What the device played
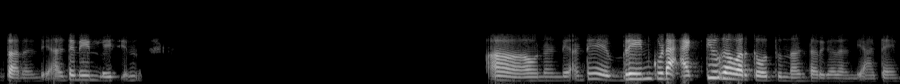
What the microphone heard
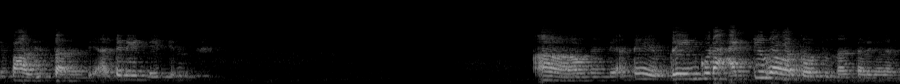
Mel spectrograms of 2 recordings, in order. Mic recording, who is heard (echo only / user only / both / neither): echo only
